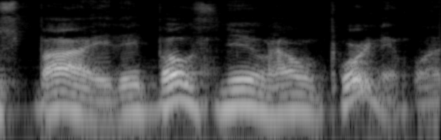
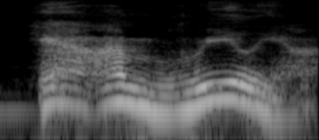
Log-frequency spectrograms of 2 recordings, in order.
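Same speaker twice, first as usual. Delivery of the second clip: barely voiced, hushed whisper; 3 semitones higher, 4 dB quieter than usual. Reading a story aloud, one character answers another's question in a whisper. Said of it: "Isaac whispered again".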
